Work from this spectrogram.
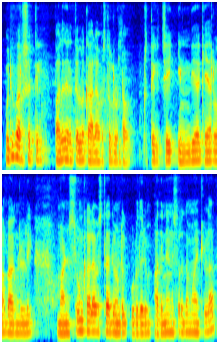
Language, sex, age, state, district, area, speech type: Malayalam, male, 18-30, Kerala, Kozhikode, rural, spontaneous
